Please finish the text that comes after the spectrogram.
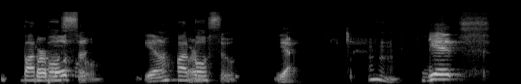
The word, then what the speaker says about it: Barbosu: I'm gonna mispronounce Barbosa. Barbosu.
